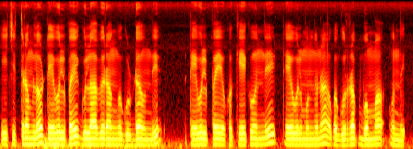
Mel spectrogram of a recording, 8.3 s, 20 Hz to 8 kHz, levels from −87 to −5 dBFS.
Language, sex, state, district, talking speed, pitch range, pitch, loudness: Telugu, male, Telangana, Mahabubabad, 140 wpm, 115-120 Hz, 115 Hz, -17 LUFS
